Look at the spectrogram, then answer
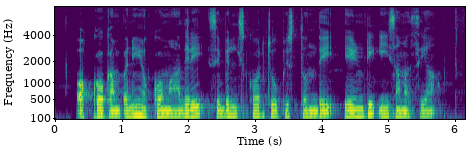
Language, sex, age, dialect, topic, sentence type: Telugu, male, 18-24, Utterandhra, banking, question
